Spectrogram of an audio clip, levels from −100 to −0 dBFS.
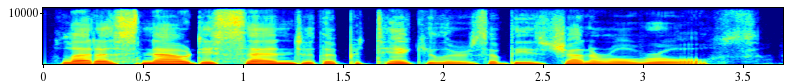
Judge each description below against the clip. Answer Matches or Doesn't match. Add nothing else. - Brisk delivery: Doesn't match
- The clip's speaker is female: Matches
